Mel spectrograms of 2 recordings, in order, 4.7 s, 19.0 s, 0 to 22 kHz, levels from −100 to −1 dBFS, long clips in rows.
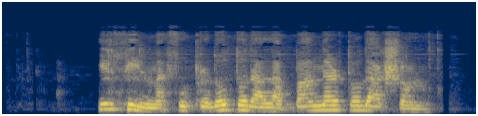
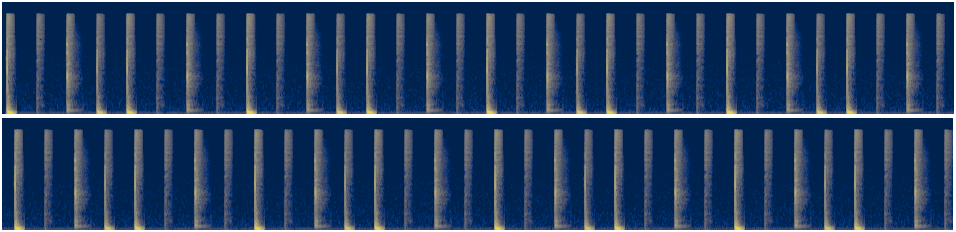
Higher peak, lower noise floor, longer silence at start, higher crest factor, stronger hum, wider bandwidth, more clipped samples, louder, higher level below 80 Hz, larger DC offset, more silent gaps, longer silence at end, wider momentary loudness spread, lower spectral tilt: about the same, -2 dBFS vs -2 dBFS; first, -72 dBFS vs -47 dBFS; first, 0.95 s vs 0.05 s; second, 16 dB vs 22 dB; neither; second, 7.6 kHz vs 14 kHz; neither; first, -17 LUFS vs -26 LUFS; second, -64 dBFS vs -28 dBFS; neither; neither; first, 0.45 s vs 0.05 s; second, 8 LU vs 20 LU; first, -8 dB/octave vs -3.5 dB/octave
